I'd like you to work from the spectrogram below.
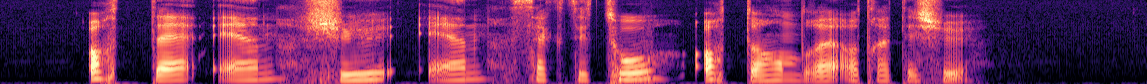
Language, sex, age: Norwegian, female, 25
